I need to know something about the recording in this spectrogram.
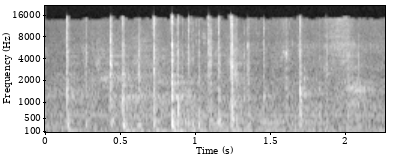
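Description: Typing on a computer keyboard: an irregular run of quick keystroke clicks, several a second.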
